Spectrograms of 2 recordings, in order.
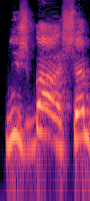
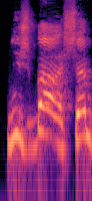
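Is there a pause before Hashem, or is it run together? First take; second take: run together; run together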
